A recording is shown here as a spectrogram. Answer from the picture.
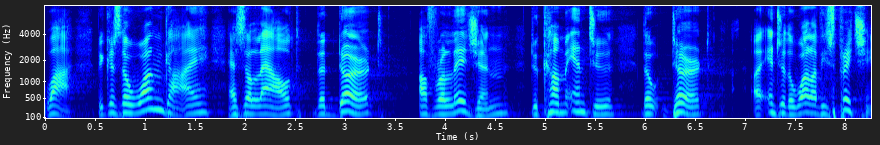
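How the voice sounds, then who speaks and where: A man with a non-native accent and a fairly high pitch speaks in an animated tone at a moderate pace with ordinary pitch variation, on a very clean recording with a silent background. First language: not English. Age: 60s. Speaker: traveling preacher. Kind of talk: sermon. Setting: church with audience.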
